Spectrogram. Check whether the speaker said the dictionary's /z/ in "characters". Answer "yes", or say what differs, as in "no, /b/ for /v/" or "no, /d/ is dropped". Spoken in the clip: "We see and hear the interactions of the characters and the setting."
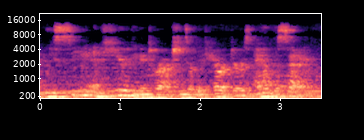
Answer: yes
